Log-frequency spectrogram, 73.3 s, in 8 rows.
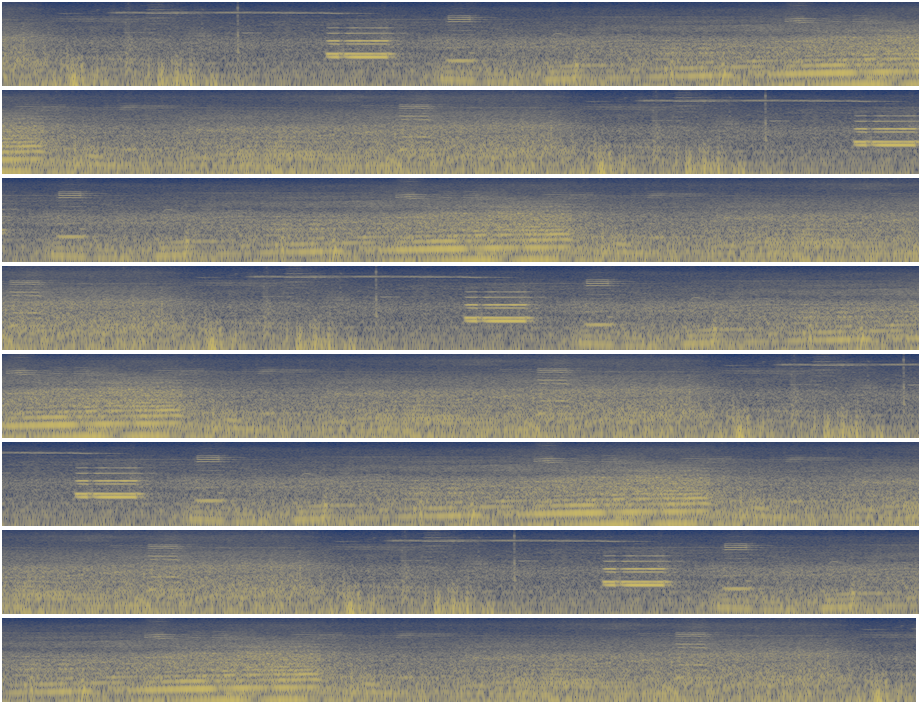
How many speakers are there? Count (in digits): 0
